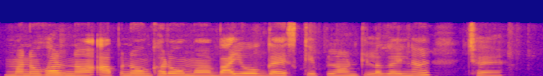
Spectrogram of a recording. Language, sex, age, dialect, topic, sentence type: Maithili, female, 46-50, Angika, agriculture, statement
